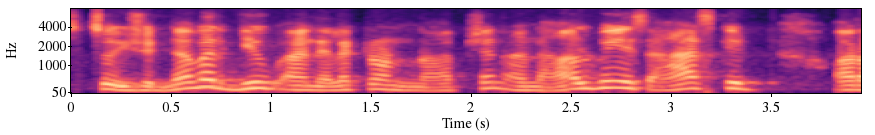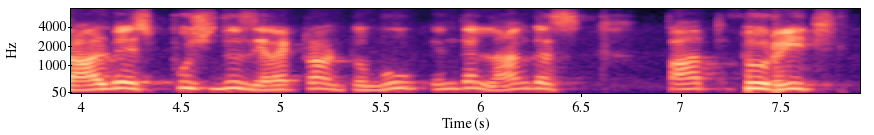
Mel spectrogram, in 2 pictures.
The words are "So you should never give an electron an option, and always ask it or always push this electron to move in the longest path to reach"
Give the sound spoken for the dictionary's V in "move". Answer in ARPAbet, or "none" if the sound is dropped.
V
